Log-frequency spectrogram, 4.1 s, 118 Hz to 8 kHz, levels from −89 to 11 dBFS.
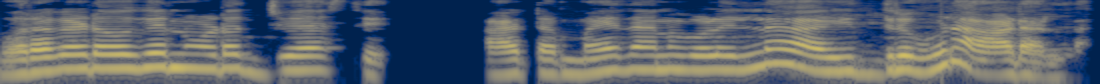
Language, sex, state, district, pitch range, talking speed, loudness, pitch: Kannada, female, Karnataka, Bellary, 225-265 Hz, 145 wpm, -16 LUFS, 245 Hz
